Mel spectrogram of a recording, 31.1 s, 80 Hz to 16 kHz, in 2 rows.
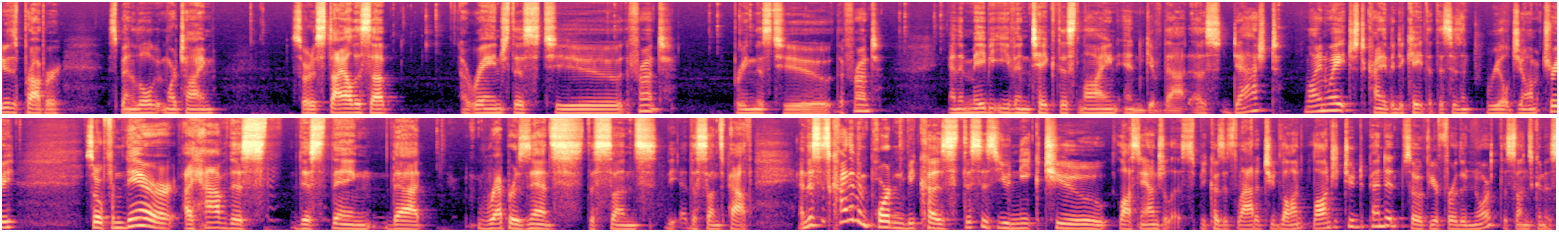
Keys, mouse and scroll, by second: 2.5 super+g.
